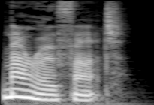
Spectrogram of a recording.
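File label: "marrowfat pea", British English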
